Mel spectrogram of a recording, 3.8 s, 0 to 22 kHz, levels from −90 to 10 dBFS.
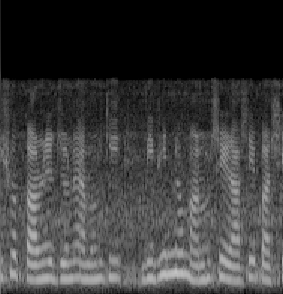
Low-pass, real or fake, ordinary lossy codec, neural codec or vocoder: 7.2 kHz; fake; none; vocoder, 22.05 kHz, 80 mel bands, HiFi-GAN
